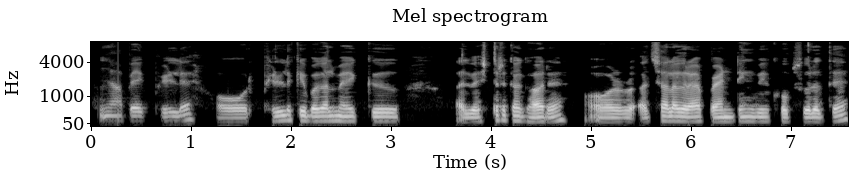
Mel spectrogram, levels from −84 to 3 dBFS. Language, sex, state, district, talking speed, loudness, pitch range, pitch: Hindi, male, Bihar, Jahanabad, 190 wpm, -18 LUFS, 110-130 Hz, 115 Hz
